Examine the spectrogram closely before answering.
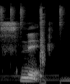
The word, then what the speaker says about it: SNCC: of the Student Nonviolent Coordinating Committee pronounced snick independent of any adult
